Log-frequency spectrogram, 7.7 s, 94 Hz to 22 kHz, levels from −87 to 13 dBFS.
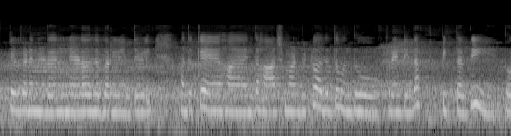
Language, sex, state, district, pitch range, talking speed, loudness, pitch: Kannada, female, Karnataka, Dakshina Kannada, 250-265 Hz, 110 wpm, -16 LUFS, 255 Hz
